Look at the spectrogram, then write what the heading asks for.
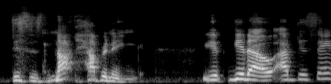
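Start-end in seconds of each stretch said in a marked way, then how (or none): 0.1-1.4 put-on deep, angry voice, outburst. Woman acting out how she tells a man she's out; put-on deep voice. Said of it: "I get that deep voice on".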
